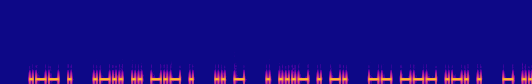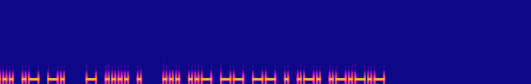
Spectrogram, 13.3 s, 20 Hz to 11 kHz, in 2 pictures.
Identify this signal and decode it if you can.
Morse code, heard as a keyed tone, about 30 wpm, 700 Hz. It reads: WE LIKE IT EVEN MORE THAN THE SUMMER.
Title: Sentences from Top 1100 Words 30wpm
